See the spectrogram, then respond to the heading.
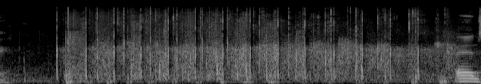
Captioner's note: applause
